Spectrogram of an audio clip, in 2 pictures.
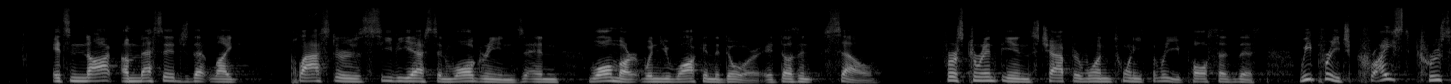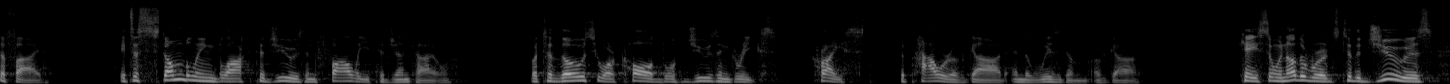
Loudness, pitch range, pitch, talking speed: -37 LUFS, 120-160 Hz, 140 Hz, 145 wpm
